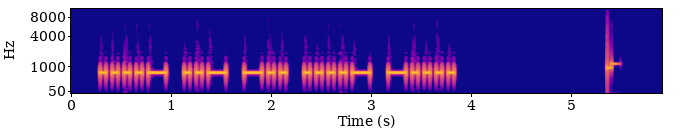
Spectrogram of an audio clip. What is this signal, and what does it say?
Morse code, heard as a keyed tone, about 20 wpm, 700 Hz. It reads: 4UD46
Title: Five Challenging Letter-Number Combinations 20wpm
